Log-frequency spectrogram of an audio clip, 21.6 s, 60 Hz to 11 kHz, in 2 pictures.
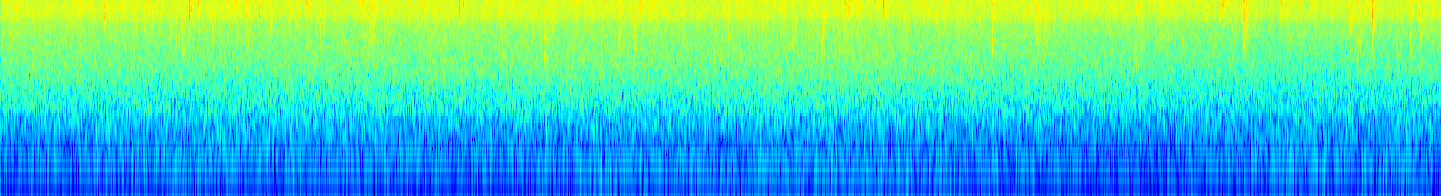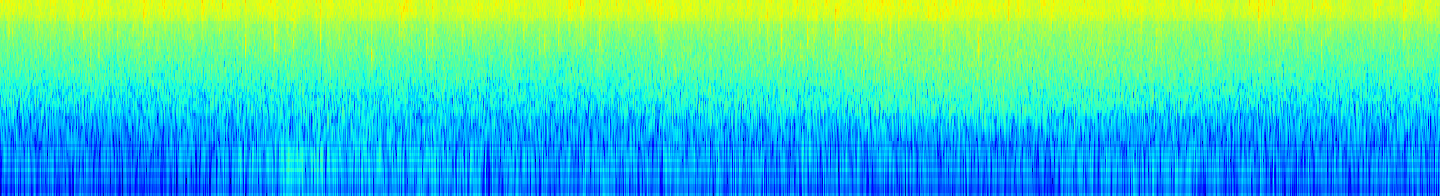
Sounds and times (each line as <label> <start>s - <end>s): rain 0.0s - 21.6s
